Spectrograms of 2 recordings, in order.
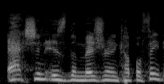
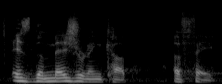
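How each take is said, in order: First: Brisk full-voice repeat; fast and firm; fast, firm congregational recitation. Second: Quiet. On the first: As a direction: say it together, quickly. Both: Shown as a demonstration. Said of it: "you know this".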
